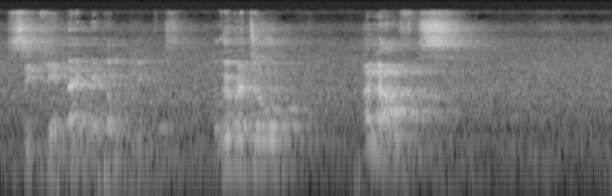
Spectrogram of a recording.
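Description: A man speaks with animation close by, in a small echoing room.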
